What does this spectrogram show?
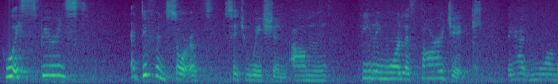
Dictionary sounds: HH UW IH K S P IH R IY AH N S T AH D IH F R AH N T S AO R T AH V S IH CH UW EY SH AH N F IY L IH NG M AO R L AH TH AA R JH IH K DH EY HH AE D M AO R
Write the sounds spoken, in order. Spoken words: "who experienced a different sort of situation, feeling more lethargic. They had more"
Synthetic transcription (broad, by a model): HH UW IH K S P IH R IY AH N S T AH D IH F R AH N T S AO R T AH V S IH CH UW EY SH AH N F IY L IH NG M AO R L AH TH AA R JH IH K DH EY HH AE D M AO R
